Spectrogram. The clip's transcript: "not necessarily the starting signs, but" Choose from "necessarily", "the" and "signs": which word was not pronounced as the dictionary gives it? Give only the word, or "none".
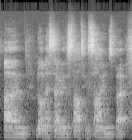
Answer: none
